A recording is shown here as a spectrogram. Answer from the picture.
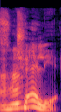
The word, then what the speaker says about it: Ceglie: Man schreibt das C-E-G-L-I-E. – Hast du einen Italiener? – Anscheinend schreibt man es italienisch aus. Cellie. – Cellie. – Chase Cellie.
